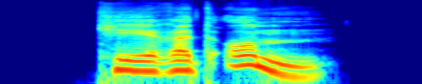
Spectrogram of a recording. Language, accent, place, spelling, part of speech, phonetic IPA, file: German, Germany, Berlin, kehret um, verb, [ˌkeːʁət ˈʊm], De-kehret um.ogg
- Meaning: second-person plural subjunctive I of umkehren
